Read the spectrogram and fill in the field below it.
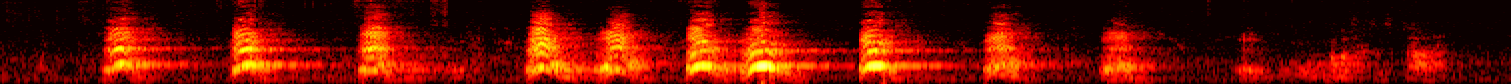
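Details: Dogs barking during play in an indoor setting: a steady series of about nine sharp, ringing barks roughly every half second, fading into softer yips at the close.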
